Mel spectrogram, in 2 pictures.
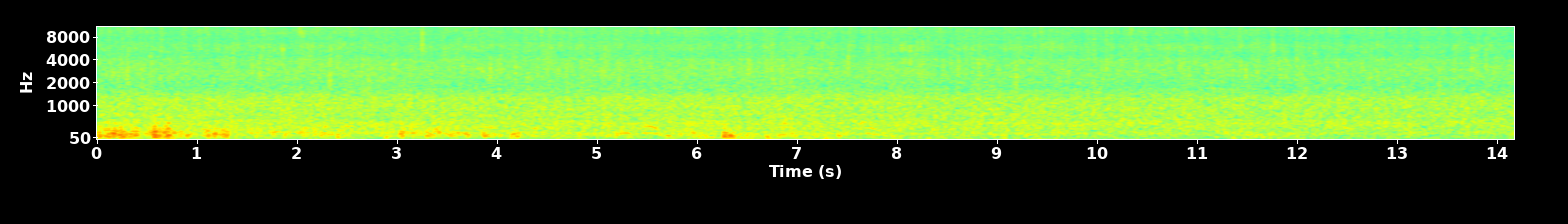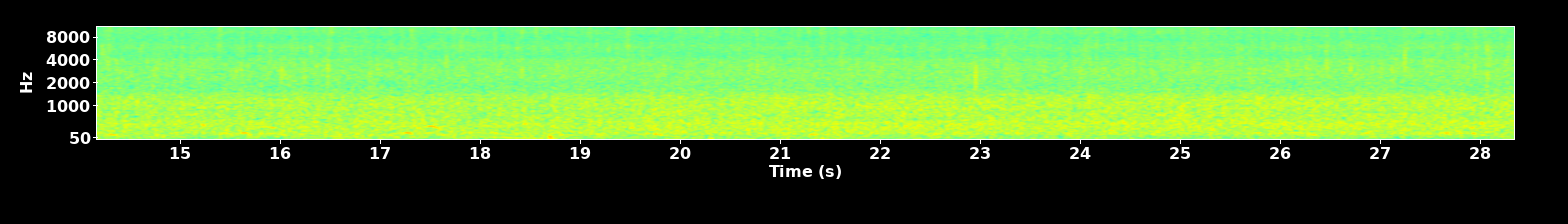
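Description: Heavy rain pouring steadily onto a wet street, a dense even hiss of splashing drops. A low rumble dies away in the first second or so, and there is a brief low thump about six seconds in.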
